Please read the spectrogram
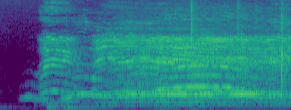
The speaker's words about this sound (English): We want to hear, we would say show of hands, but that doesn't translate well sonically. So let's have a cheer. First of all, no more KDE. Gnome?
